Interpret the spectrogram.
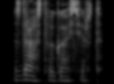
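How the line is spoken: Quiet, indifferent. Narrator (Russian): произнесла тихо и безразлично

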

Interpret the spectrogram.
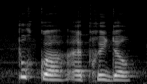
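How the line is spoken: Captain grumbling. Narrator (French): grogna le capitaine

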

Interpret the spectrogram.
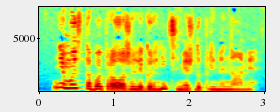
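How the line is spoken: Sighing. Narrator (Russian): вздохнула Пепелица

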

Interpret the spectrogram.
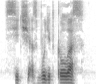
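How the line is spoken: Whispered. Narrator (Russian): шепнул Вовка приятелю

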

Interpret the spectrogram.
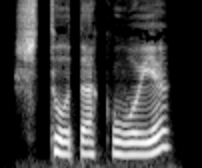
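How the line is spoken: Surprised drawl. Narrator (Russian): удивленно протянул Лука

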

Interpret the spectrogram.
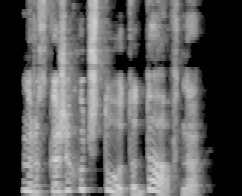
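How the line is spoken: Offended drawl, young girl. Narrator (Russian): обиженно протянула дочь аптекаря

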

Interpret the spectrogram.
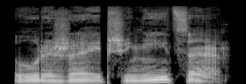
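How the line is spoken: Drawling. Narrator (Russian): протянул он

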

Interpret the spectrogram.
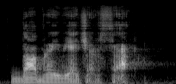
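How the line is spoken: Creaky voice. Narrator (Russian): кто-то скрипучим голосом произнес

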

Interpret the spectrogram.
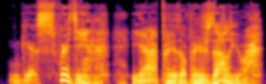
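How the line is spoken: Servile demon hiss. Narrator (Russian): подобострастное шипение беса

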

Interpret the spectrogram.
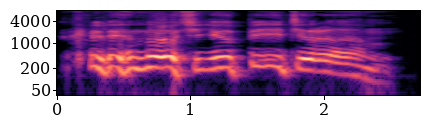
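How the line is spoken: Loud laughter. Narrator (Russian): захохотал Квиет

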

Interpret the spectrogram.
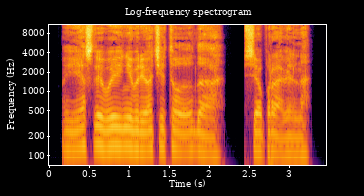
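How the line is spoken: Grumbled reply. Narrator (Russian): буркнул он в ответ

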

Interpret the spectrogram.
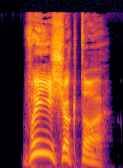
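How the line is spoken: Barking. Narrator (Russian): рявкнул

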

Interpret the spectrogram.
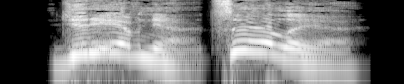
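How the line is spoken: Yelled with delight, warrior. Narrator (Russian): восторженно завопил воин

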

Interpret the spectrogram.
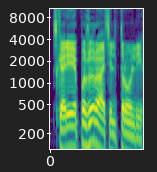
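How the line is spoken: Chuckling. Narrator (Russian): хохотнул слева Тулли

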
